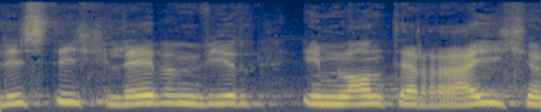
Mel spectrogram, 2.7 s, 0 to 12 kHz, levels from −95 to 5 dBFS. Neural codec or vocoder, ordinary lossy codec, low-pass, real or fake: none; none; 10.8 kHz; real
